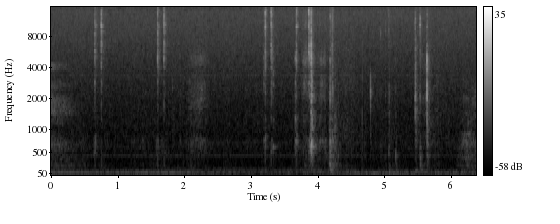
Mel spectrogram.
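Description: Faint, scattered clicks of a computer mouse and keyboard, a handful spread over a few seconds, over a low steady hum.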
